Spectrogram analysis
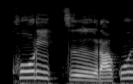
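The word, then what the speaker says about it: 孤立: 고립되다라고 할 때에도고 왔기 때문에 짧게 코 읽어서 코리즈라고 해 주시면 되겠습니다.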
